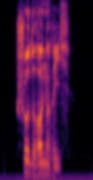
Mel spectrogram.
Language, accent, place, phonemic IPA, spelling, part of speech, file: French, France, Lyon, /ʃo.dʁɔn.ʁi/, chaudronnerie, noun, LL-Q150 (fra)-chaudronnerie.wav
- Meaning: 1. boilermaking (and similar metalworking trades) 2. boilermaking factory (place where such trade is carried out)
